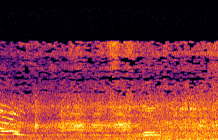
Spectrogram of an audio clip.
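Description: Faint children's voices calling out, heard over a steady low hum.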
